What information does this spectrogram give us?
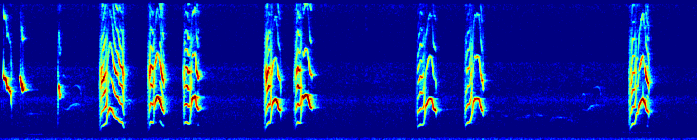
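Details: Olive-backed sunbird of the Blorok type, singing hard with learned Java sparrow phrases, delivers spaced pairs of buzzy, downward-sweeping high notes separated by short pauses across the stretch.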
